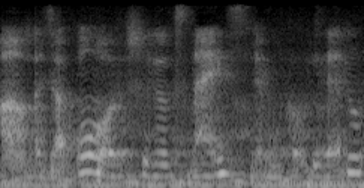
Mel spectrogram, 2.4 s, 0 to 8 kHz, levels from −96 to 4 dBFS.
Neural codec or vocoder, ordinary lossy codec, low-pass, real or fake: codec, 24 kHz, 1.2 kbps, DualCodec; none; 7.2 kHz; fake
